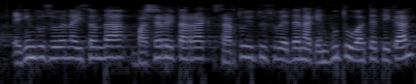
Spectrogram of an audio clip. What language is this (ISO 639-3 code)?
eus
